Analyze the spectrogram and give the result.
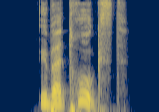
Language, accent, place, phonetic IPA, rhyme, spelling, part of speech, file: German, Germany, Berlin, [ˌyːbɐˈtʁuːkst], -uːkst, übertrugst, verb, De-übertrugst.ogg
- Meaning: second-person singular preterite of übertragen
